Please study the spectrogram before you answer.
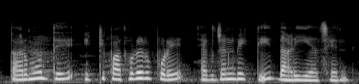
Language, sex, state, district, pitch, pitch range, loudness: Bengali, female, West Bengal, Alipurduar, 240 Hz, 215-260 Hz, -15 LUFS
